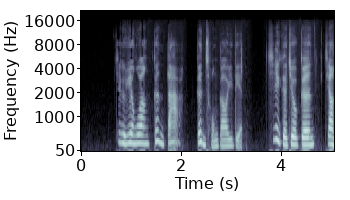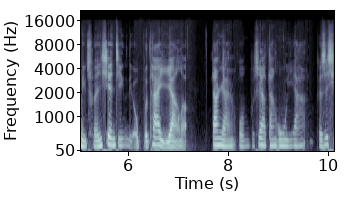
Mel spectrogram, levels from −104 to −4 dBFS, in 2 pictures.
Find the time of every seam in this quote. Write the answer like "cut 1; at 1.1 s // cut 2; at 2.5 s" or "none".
cut 1; at 3.6 s // cut 2; at 7.6 s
